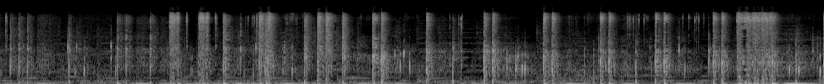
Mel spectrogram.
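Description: Automatic small-arms fire in a firefight: rapid, irregular rifle shots, several a second and close by, with a longer continuous burst near the end.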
